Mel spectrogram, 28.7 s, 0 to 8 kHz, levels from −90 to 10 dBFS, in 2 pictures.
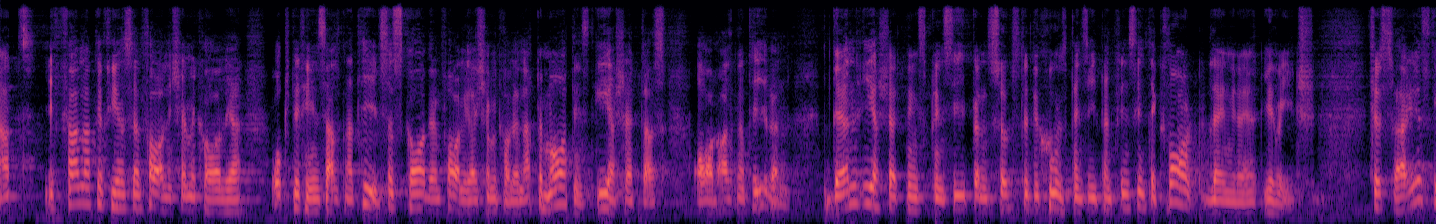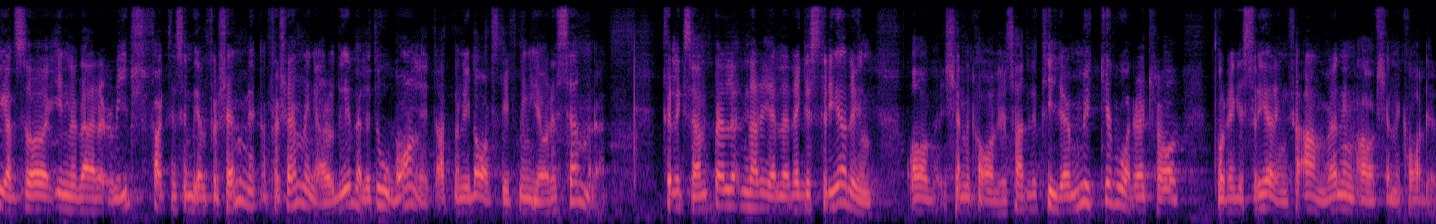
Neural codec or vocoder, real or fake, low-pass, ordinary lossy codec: codec, 44.1 kHz, 2.6 kbps, SNAC; fake; 7.2 kHz; Opus, 64 kbps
